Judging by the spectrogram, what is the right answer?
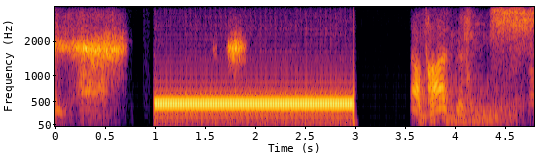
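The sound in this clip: An outgoing telephone call rings on the line as one steady, low electronic tone lasting about two seconds. Short snatches of voice come just before and after it.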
